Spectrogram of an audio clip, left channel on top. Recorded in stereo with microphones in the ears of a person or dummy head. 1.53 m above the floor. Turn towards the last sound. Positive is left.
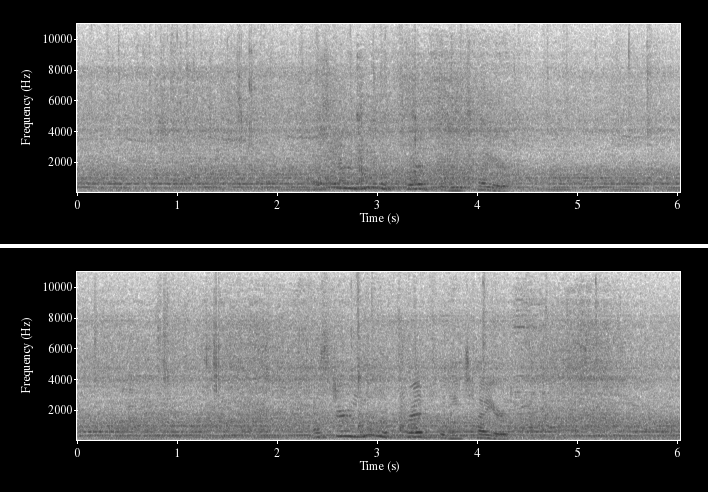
turn(degrees=-50)  # may be behind; listen again after turning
